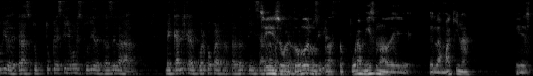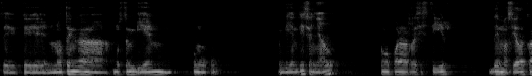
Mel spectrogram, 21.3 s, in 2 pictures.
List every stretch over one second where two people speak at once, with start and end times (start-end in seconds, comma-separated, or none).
5.2-6.6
